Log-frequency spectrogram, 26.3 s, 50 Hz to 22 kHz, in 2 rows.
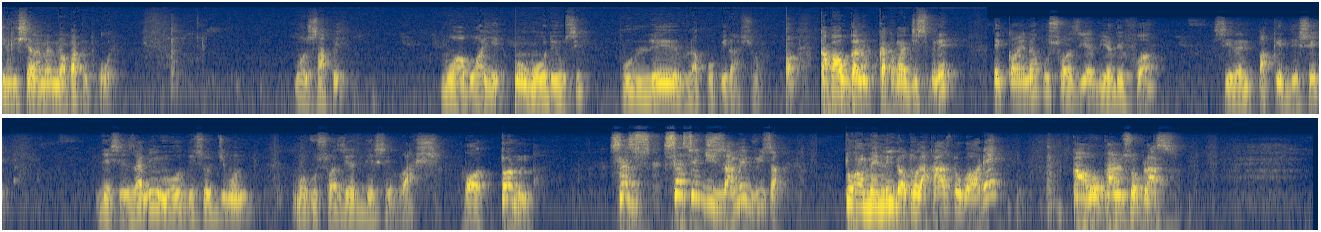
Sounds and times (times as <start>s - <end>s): Speech: 0.0s - 1.2s, 2.9s - 3.5s, 4.4s - 13.3s, 14.1s - 18.6s, 19.2s - 23.3s, 23.9s - 25.0s.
